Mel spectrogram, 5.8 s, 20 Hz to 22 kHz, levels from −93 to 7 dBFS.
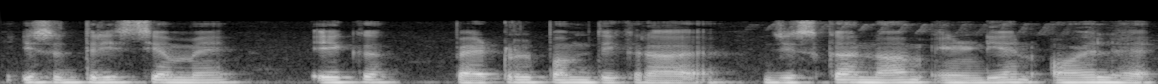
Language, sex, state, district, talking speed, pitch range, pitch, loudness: Hindi, male, Jharkhand, Ranchi, 145 wpm, 110-120 Hz, 115 Hz, -15 LUFS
